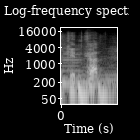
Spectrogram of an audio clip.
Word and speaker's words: KitKat: Pelafalan KitKat bagi orang Jepang mirip dengan kata kitokatsu yang berarti pasti berhasil atau pasti menang.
